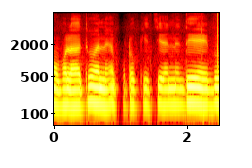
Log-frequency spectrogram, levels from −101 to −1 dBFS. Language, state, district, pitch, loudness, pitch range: Idu Mishmi, Arunachal Pradesh, Lower Dibang Valley, 150 Hz, -17 LUFS, 145-155 Hz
